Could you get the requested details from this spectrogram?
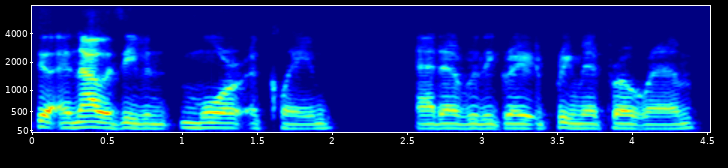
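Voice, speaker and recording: A man from Sri Lanka, an actor, telling his story as a podcast guest in a relaxed way, with fillers. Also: fairly low pitch, measured pace, no room sound, narrow, tinny audio. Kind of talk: interview.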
